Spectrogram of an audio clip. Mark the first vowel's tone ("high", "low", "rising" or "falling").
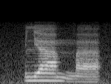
high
